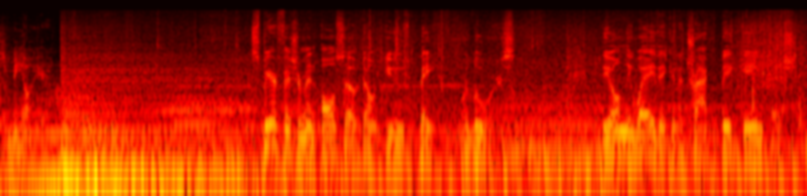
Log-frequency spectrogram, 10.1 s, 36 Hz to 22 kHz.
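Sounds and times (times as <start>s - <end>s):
outboard motor running: 2.2s - 10.0s.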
